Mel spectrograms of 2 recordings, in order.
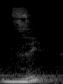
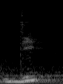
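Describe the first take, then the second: First: The d has a hissing sound added. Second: The d is plain, with no hiss. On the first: This is the Quebec French sound. "devient di" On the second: This is the international French sound. "le son di"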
